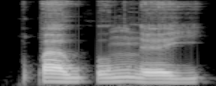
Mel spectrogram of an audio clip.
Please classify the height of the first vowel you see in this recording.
low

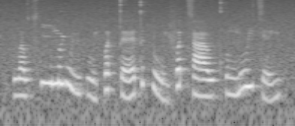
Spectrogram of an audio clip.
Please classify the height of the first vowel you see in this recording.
low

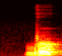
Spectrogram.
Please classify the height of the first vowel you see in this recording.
high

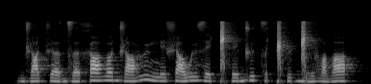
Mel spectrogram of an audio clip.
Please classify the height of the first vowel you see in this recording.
low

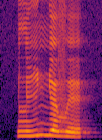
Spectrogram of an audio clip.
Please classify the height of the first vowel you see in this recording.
high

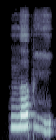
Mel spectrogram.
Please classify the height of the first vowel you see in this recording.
mid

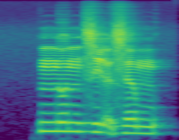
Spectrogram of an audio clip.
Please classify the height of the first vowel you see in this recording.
mid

